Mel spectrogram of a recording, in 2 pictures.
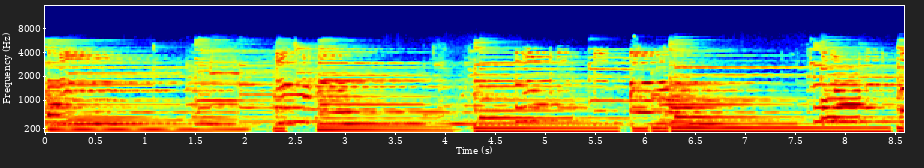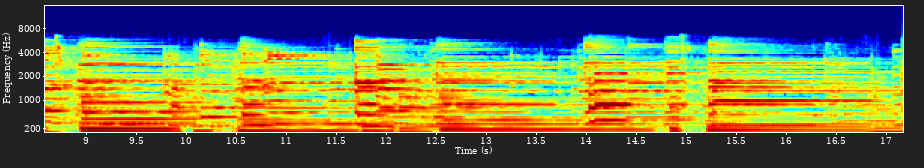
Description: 77 BPM A Min, Guitar Loops; Got You; Cymatics; Journey Guitar Loops

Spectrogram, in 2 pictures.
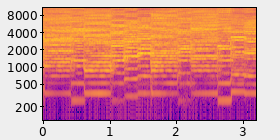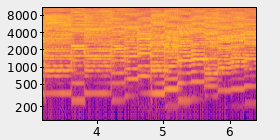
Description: Lead Loop F Obsidian, Dubstep, 150bpm; Ghosthack; Dubstep Sound Arsenal

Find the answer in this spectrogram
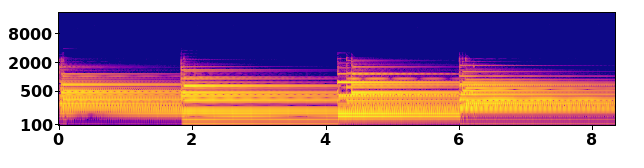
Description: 115 BPM F Min Rhodes; Loop Stems; Cymatics; Lovin U

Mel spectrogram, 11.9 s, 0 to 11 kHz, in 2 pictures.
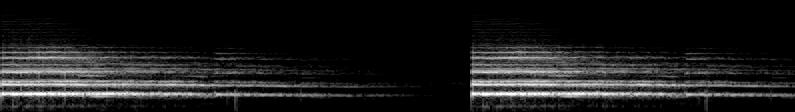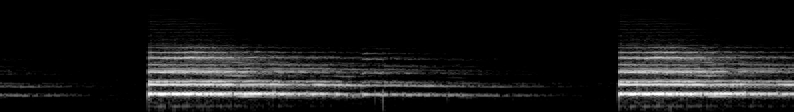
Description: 136 BPM F Min FX; Trap; Loop Stems; Cymatics; 2022 Melody Collection; Trap Pt 2; Hatred

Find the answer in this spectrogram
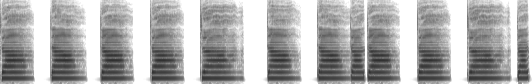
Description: "Dah", Vocals; Harmor

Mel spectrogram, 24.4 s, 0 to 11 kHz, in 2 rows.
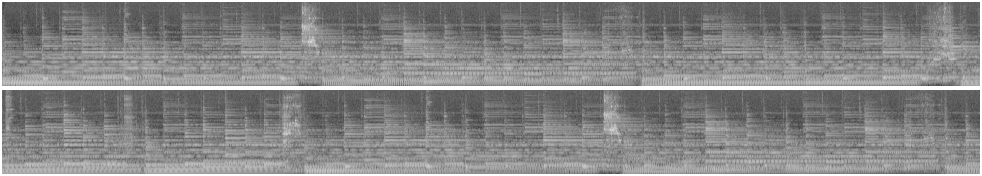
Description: Journey Guitar Loops, 120 BPM D Maj; Bliss; Cymatics

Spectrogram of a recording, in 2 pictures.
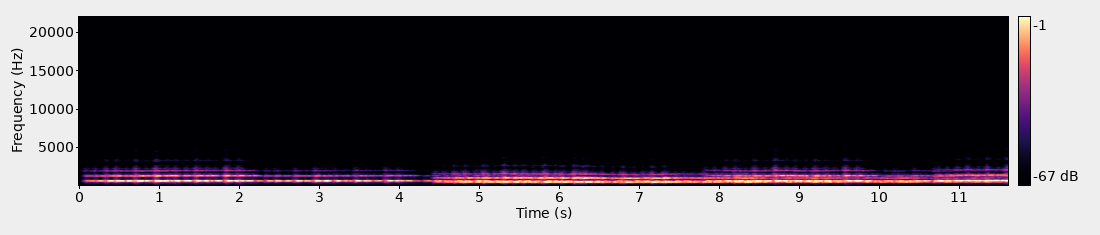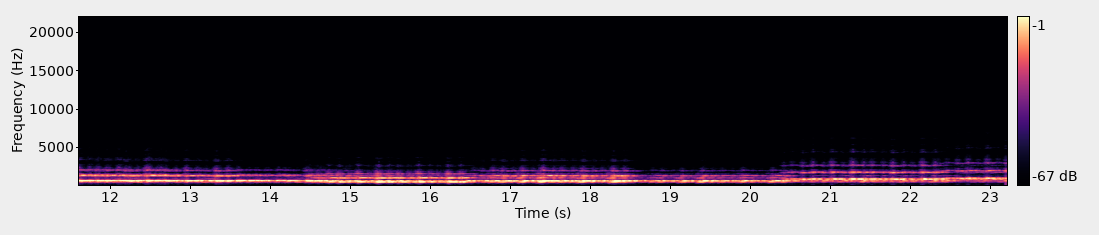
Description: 124 BPM A Min Lead, loop stems; Cymatics; 2022 Melody Collection; One Over

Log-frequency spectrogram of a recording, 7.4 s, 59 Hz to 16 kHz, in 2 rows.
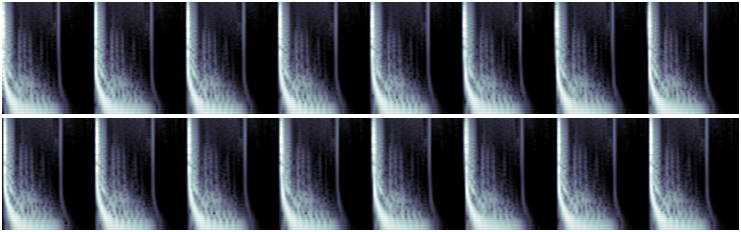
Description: Kick 130, Techno Drums; Drum Kits; Stems; Ghosthack; Drum Kit 001

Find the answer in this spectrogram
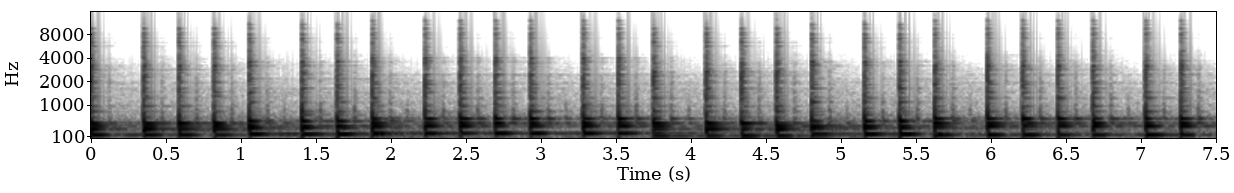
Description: Soft Chord Loop 128 BPM E maj, EDM, Synths; Loops; Cymatics; EDM Starter Pack

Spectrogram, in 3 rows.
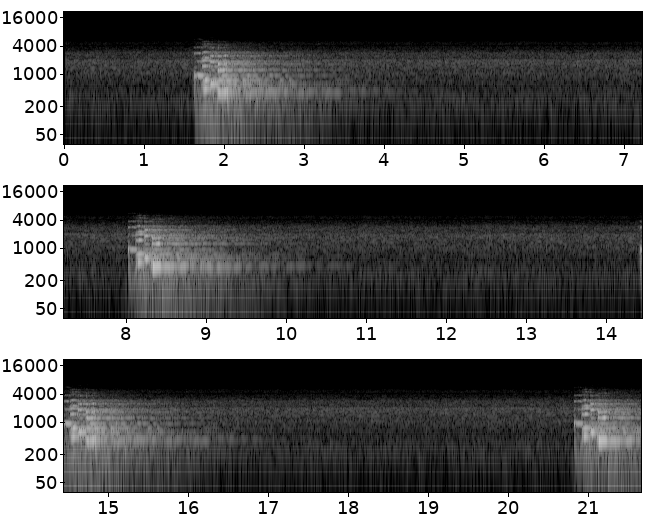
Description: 150 BPM G# Min Pluck, melody loop stem; Cymatics; 2022 Melody Collection; Wavy; Nebula

